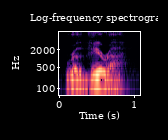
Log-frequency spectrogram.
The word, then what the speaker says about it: Riviera: True, it has a few million less people, no rivers, no film festival, no world-class beaches, but it's not pronounced the same either. It is pronounced Rivera. So the R is still there, but we get rid of that annoying detour caused by the unwanted I and replace it with an E to complement the other E to streamline our way to the R.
